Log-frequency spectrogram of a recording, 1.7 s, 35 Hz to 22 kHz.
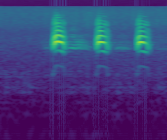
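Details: In Valles Caldera National Preserve, New Mexico, in March 2017, a male Gunnison's prairie dog gives three sharp, high chirping barks as a mating call to an estrous female in a nearby burrow; mating calls sound identical to alarm calls.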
